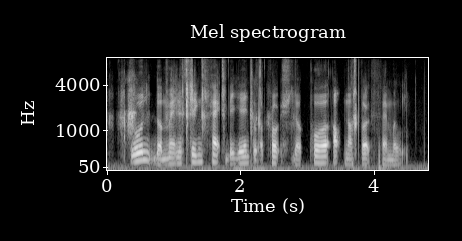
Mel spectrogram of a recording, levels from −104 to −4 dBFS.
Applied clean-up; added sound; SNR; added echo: neural diffusion model UNIVERSE++.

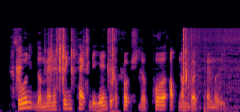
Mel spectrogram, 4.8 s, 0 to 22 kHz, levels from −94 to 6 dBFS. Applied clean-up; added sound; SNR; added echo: classical method Wiener filter.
